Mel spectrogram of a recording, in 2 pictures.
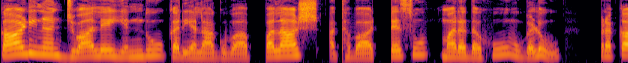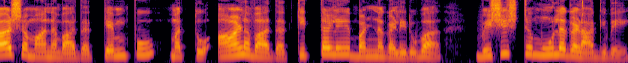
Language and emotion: Kannada, neutral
